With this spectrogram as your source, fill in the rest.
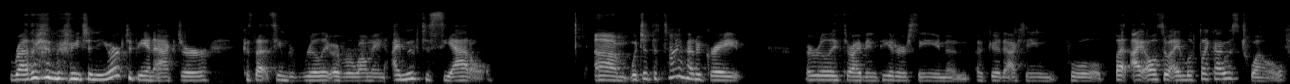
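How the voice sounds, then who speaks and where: An American woman being interviewed, speaking in a casual, animated storytelling way with self-deprecating asides. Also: medium pitch. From Louisiana, United States. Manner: animated, self-deprecating, acts out quoted exchanges. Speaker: interview guest, theater dramaturg and producer.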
